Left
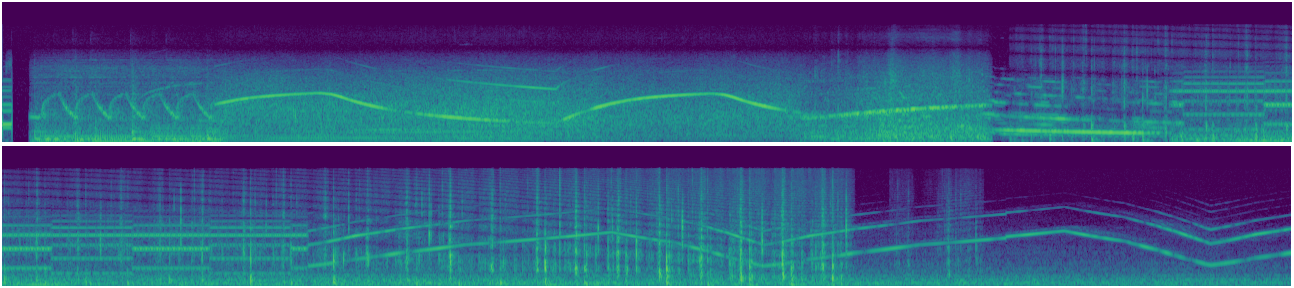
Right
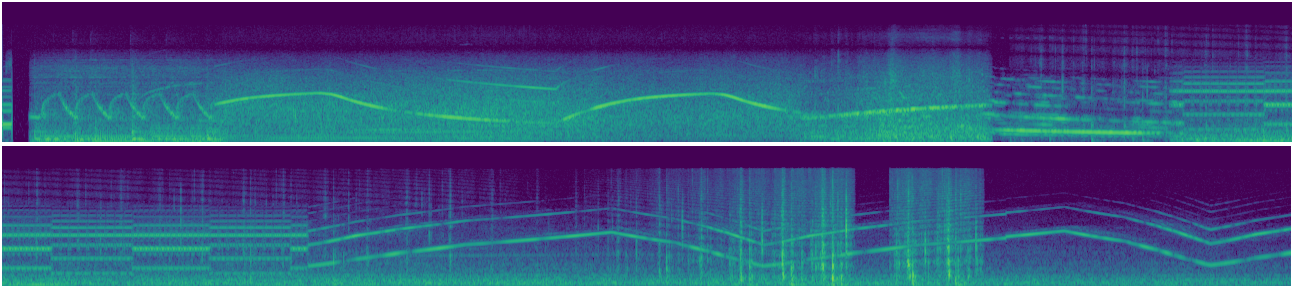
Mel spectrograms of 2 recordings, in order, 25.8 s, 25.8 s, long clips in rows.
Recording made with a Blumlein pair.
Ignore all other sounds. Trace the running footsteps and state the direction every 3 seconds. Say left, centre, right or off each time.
off, off, off, left, left, left, left, right, off.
